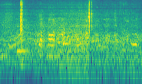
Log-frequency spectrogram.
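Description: Steady rush of road traffic by a street, with faint voices under it and two short clicks.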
